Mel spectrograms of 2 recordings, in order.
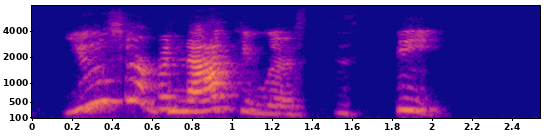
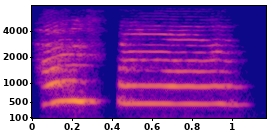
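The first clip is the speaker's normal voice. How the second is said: bright high call to the sun, much higher; high sing-song greeting; 10 semitones higher, 4 dB louder, much slower than usual. Shown as a demonstration. Teacher leading kids in a high sun greeting. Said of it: "why don't you say".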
